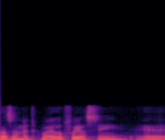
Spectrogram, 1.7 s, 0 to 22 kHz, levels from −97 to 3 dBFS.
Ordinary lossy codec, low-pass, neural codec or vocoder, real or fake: none; 5.4 kHz; codec, 24 kHz, 1.2 kbps, DualCodec; fake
